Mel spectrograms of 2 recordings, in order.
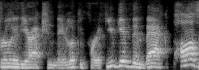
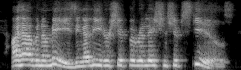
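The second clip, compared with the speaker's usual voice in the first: put-on high Italian grandmother voice; 7 semitones higher than usual. Speaker saying a self-declaration as an example, italian grandma voice. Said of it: "Italian grandma voice. I will say my declarations this way".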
